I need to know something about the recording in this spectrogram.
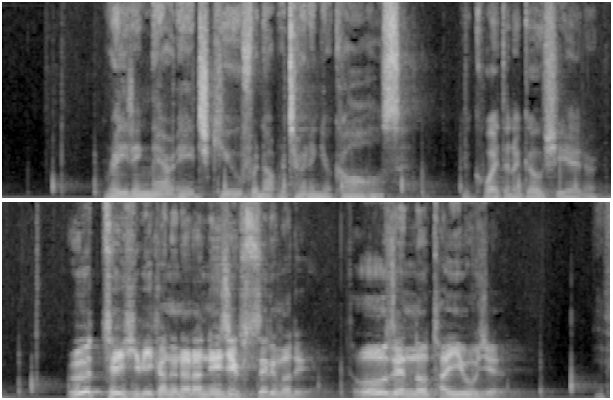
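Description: An elderly man speaks slowly in a deep, stern voice.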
